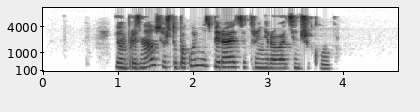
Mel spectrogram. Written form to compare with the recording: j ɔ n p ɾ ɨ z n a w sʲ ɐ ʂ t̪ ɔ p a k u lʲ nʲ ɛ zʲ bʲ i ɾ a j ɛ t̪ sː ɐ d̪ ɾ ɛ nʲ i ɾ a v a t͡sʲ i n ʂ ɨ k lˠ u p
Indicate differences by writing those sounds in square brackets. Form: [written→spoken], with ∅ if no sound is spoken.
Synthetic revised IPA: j ɔ n p ɾ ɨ z n a w sʲ ɐ ʂ t̪ ɔ p a k u lʲ nʲ ɛ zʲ bʲ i ɾ a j ɛ t̪ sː ɐ [d̪→t̪] ɾ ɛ nʲ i ɾ a v a t͡sʲ i n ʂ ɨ k lˠ u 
